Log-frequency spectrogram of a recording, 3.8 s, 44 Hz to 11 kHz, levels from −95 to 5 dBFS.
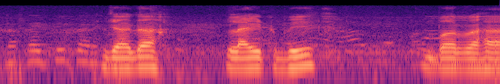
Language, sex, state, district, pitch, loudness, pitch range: Hindi, male, Bihar, Kaimur, 130 Hz, -18 LUFS, 120-150 Hz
